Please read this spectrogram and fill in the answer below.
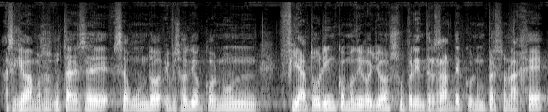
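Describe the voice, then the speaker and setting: Higher-voiced Spanish male presenter in a hall. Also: flat delivery, fast talker, darkish tone. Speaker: event presenter. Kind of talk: informal stage presentation. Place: indoor event hall. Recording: reverberant hall.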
